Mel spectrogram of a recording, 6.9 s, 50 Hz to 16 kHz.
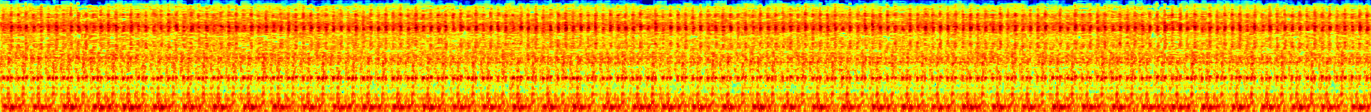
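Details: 2008 Ford Transit Mk7 2.4 Puma diesel at idle: a regular knock of about 200 per minute tied to engine speed, first blamed on the AC compressor. The cause was a bad crankshaft pulley, probably ruined by a bad alternator pulley.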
